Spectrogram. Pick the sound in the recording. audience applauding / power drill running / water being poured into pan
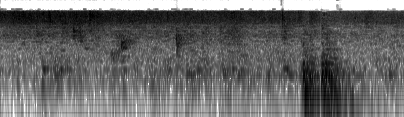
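water being poured into pan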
